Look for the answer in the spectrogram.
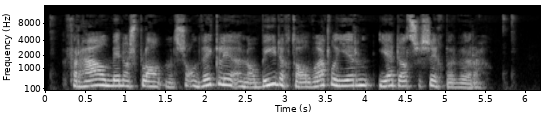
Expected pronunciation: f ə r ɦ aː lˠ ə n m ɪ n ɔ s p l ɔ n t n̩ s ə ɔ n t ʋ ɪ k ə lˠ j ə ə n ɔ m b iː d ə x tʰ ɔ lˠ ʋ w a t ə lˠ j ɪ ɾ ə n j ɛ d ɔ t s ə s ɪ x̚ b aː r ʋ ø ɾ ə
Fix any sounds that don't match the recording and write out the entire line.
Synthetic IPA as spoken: f ə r ɦ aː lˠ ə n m ɪ n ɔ s p l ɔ n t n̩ s ə ɔ n t ʋ ɪ k ə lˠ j ə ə n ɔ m b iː d ə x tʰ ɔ lˠ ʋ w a t ə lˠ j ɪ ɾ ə n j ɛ d ɔ t s ə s ɪ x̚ b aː r ʋ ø ɾ ə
